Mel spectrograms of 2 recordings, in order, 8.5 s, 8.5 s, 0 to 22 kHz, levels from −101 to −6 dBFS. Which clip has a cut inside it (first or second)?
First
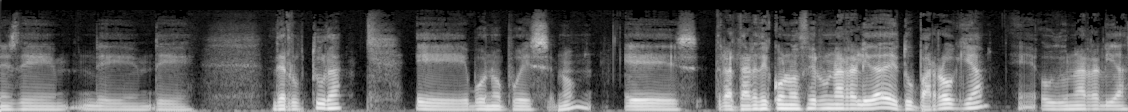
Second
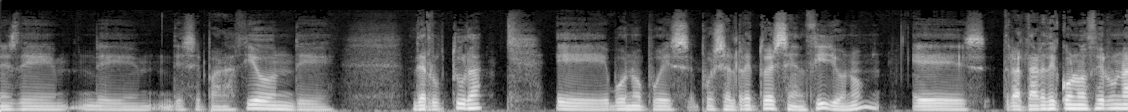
first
